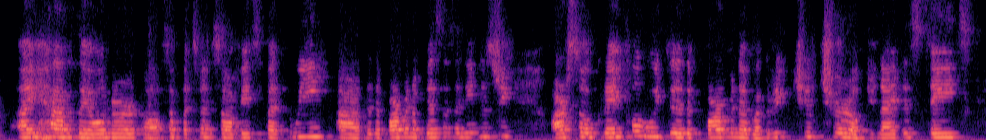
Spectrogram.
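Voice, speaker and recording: A woman with a Spanish accent talks at a moderate pace. Her voice is fairly high in pitch. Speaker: consumer protection official. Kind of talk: workshop presentation. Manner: code-switching Spanish and English.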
